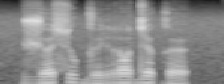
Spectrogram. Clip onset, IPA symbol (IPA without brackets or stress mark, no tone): ʒ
